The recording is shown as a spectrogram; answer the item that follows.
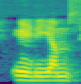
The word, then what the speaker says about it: idioms: तो उम्मीद है कि ये इडियम एंड फ्रेज, इडियम इसको हम बोल रहे हैं, इसको आइडम्स भी बोला जाता है, लेकिन इसका राइट प्रोनाउंसिएशन आइडम्स नहीं होकर के इडियम्स ही है, इसलिए हम ज़्यादा इसको इडियम्स बोलते हैं, इडियम एंड फ्रेजेस।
